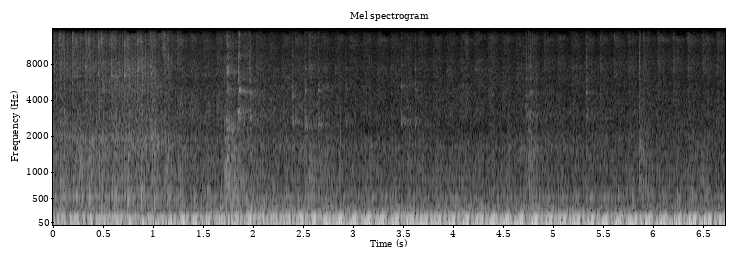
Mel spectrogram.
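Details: Volvo 145 old carburetted petrol engine at its MOT: steady, even beat with deep low rumble, no knocks or ticks. Running okay, healthy.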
